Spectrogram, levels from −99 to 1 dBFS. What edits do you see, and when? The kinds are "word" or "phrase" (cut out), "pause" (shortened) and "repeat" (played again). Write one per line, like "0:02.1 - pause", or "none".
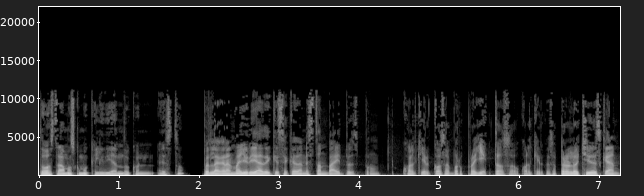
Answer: none

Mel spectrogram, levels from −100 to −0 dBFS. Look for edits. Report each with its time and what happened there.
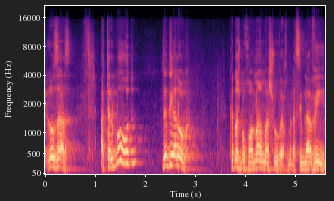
none

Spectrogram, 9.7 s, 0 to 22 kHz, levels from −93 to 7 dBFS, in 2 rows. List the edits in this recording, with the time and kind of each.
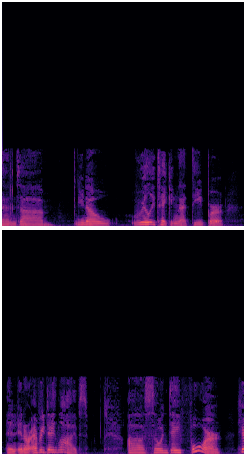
none

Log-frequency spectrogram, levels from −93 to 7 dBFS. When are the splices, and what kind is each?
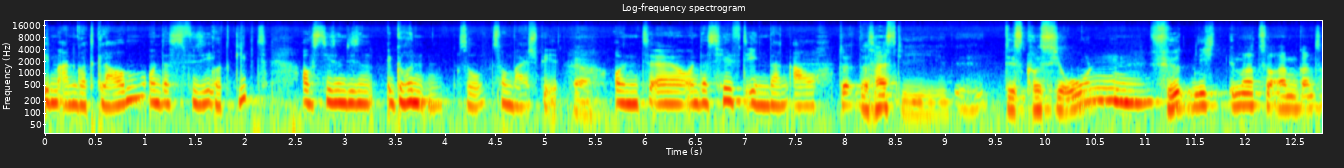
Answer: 0:01.7 - word
0:07.9 - pause
0:08.5 - phrase

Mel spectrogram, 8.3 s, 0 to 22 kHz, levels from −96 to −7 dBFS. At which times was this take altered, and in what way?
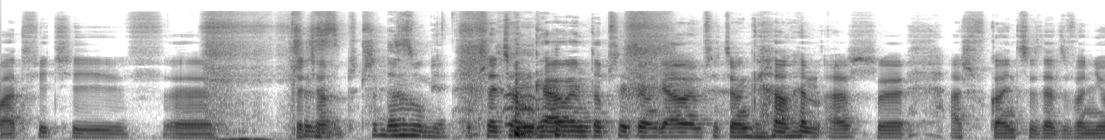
none

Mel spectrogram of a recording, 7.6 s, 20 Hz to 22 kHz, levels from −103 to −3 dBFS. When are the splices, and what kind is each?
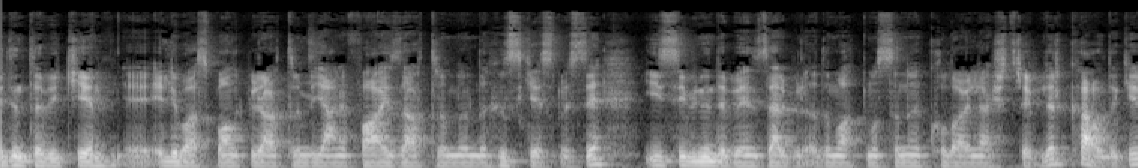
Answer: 0:02.0 - word

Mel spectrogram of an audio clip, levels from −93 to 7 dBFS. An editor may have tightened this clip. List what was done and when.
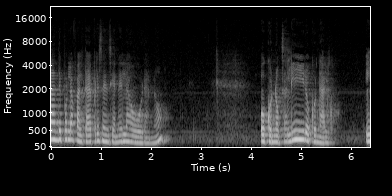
0:04.6 - word

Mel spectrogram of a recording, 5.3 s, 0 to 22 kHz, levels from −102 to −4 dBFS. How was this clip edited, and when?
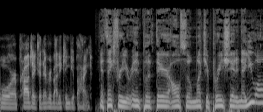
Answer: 0:01.9 - pause

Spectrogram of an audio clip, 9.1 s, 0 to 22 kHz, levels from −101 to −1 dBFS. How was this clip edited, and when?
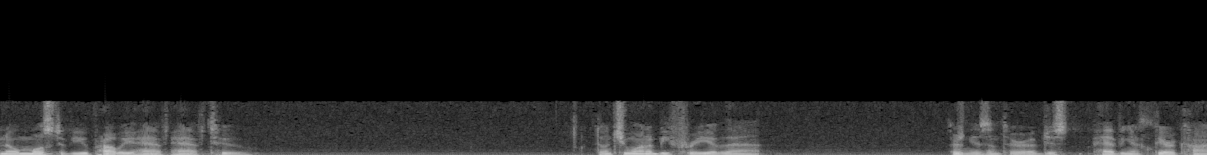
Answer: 0:01.3 - repeat
0:07.2 - phrase

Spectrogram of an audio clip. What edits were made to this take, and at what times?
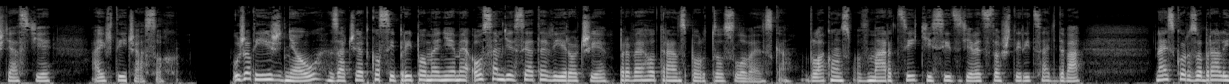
0:01.3 - word
0:02.5 - word
0:03.8 - word
0:04.7 - word
0:07.1 - word
0:08.5 - word

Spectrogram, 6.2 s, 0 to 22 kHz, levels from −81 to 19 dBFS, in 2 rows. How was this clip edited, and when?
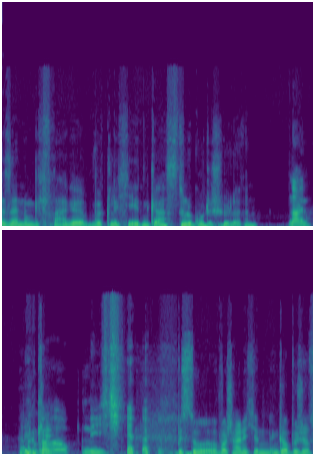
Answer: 0:01.8 - word
0:04.8 - word

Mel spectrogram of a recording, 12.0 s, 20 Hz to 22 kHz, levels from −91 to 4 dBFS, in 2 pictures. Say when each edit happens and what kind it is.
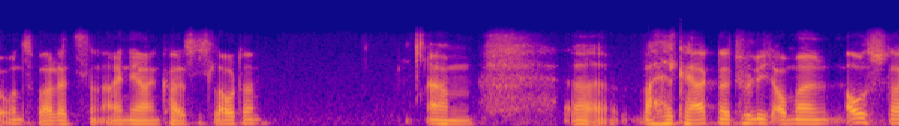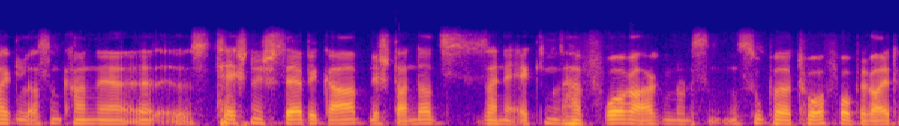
0:05.6 - phrase
0:07.0 - word
0:08.5 - phrase
0:09.7 - phrase
0:10.6 - word

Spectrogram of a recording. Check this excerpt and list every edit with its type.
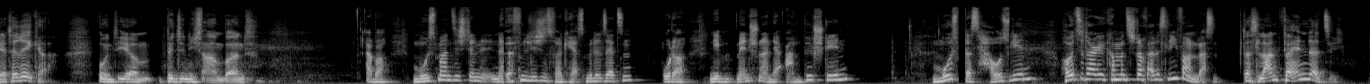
0:00.9 - pause
0:02.0 - word
0:05.0 - word
0:07.4 - word
0:09.6 - word
0:10.1 - phrase
0:11.5 - word

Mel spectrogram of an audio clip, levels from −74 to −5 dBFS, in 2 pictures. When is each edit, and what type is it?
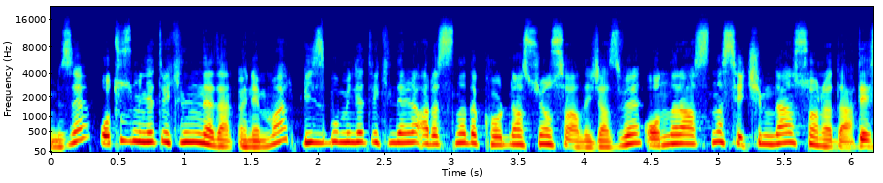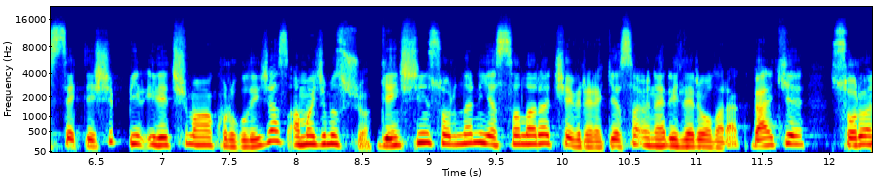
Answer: none

